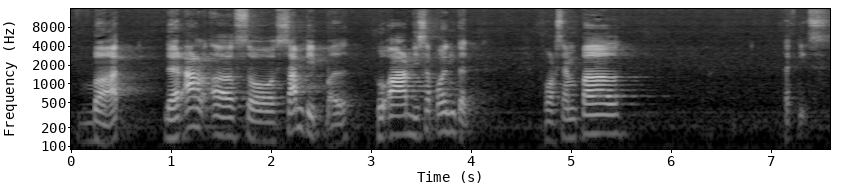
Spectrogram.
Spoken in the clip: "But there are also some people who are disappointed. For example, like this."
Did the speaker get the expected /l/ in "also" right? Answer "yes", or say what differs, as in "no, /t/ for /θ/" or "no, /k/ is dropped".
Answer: yes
